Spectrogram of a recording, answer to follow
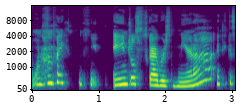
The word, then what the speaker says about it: Mirna: But one of my angel subscribers, Mirna, I think is how you say it, it's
